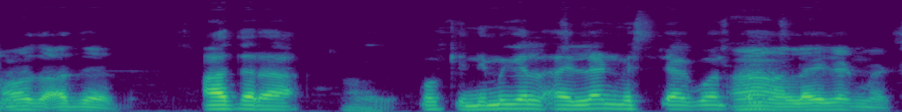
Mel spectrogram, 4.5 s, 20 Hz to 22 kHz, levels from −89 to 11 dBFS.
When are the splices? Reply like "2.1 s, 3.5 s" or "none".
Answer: none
